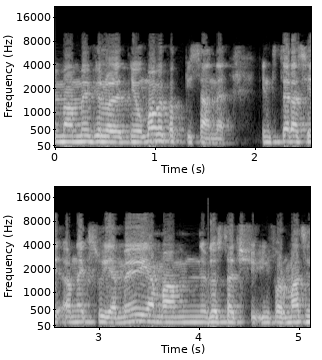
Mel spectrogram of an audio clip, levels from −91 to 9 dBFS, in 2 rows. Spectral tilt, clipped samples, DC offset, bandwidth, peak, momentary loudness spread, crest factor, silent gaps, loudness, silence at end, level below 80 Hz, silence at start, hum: -5 dB/octave; under 0.1%; under 0.1%; 10.5 kHz; 0 dBFS; 7 LU; 12 dB; none; -11 LUFS; 0 s; -44 dBFS; 0 s; none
